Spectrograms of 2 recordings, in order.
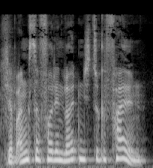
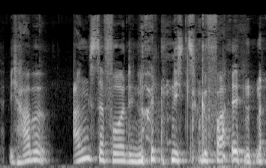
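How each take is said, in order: First: Mock worried. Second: Trying not to laugh; stifled giggles. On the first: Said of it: "Komm, reiß dich zusammen". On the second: Acted. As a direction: giggles breaking through the words. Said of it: "Du bist persönlich beleidigt jetzt".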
